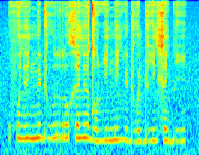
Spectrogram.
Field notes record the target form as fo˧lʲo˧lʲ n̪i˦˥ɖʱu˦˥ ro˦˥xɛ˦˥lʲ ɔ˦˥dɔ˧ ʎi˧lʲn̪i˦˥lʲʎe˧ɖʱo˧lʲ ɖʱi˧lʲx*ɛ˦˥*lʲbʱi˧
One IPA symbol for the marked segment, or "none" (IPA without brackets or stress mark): ɛ˧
